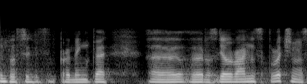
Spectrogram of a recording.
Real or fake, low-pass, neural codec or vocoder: fake; 5.4 kHz; codec, 16 kHz, 1 kbps, FunCodec, trained on Chinese and English, 50 frames a second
